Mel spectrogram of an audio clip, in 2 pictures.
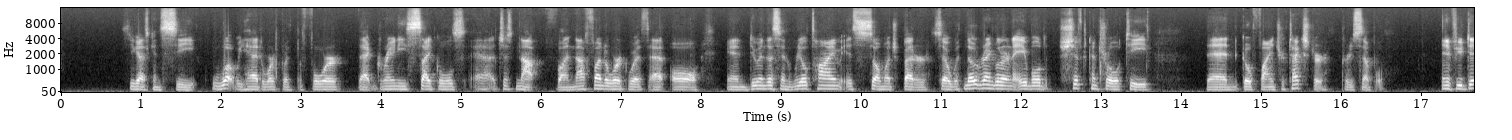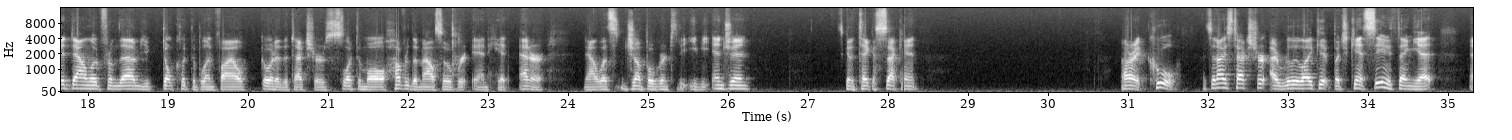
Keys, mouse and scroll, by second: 1.1 click, 1.7-2.0 drag, 2.6 n, 3.8 click, 5.4 click, 8.0 middle click, 8.7 middle click, 9.2-11.6 drag, 13.2 ctrl+shift+t, 30.9-31.4 middle drag, 32.2 middle click, 34.4-35.3 drag.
